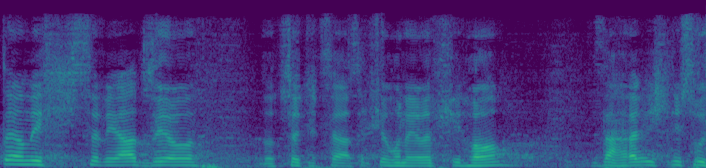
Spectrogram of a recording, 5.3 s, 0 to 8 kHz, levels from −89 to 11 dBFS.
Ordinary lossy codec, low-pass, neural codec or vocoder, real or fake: AAC, 32 kbps; 7.2 kHz; codec, 44.1 kHz, 1.7 kbps, Pupu-Codec; fake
